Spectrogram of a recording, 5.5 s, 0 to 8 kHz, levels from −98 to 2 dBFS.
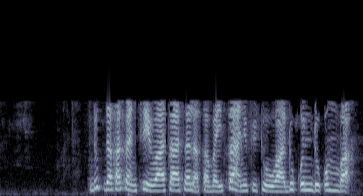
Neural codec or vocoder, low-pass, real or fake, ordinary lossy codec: none; 7.2 kHz; real; AAC, 16 kbps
